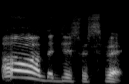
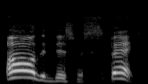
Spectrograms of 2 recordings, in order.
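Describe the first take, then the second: First: Said in the usual way. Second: Higher, louder and slower on ALL; louder outraged repeat. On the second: Real, not acted. Podcaster to fans, repeating the insult louder. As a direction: stretch out All the disrespect, outraged. Host ranting about rival team.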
